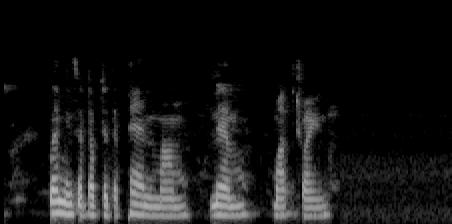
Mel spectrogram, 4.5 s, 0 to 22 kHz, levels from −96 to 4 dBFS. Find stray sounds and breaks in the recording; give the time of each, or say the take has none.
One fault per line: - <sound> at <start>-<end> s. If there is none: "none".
none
